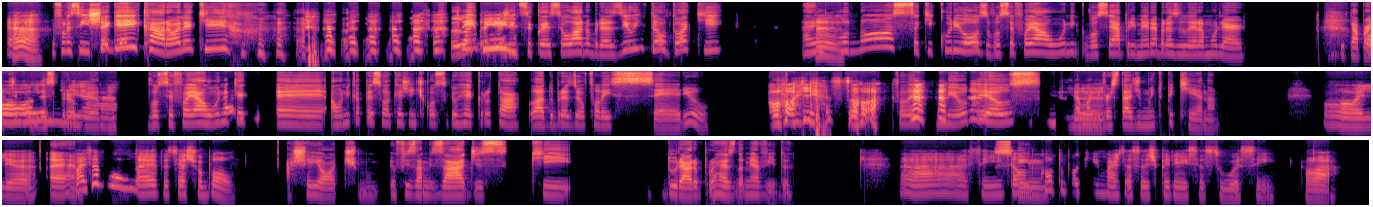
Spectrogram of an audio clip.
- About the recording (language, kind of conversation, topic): Portuguese, podcast, Qual foi uma experiência de adaptação cultural que marcou você?
- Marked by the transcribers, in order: laugh; other background noise; laughing while speaking: "Olha só"; laugh; tapping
